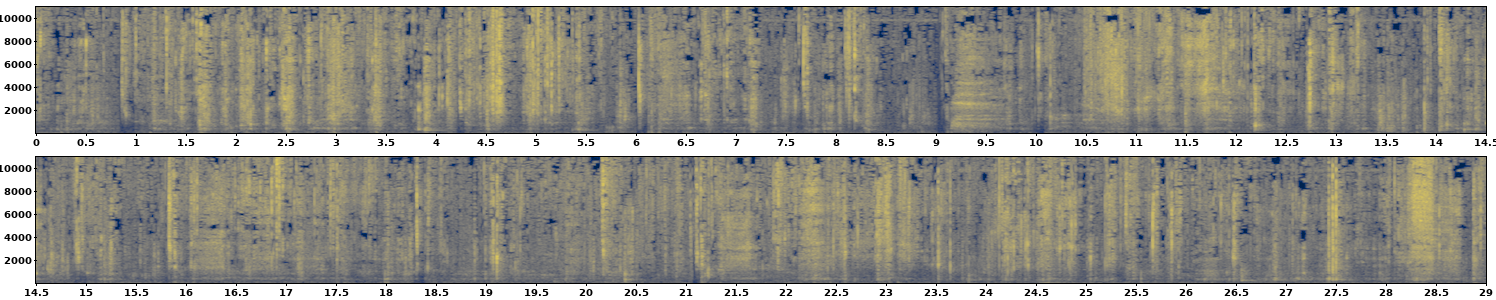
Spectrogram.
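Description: Close-up crunching and chewing of crispy fried chicken coated in spicy sauce, a dense run of sharp crackles from the crisp breading as it is bitten and chewed.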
